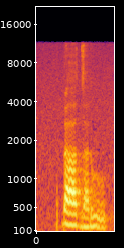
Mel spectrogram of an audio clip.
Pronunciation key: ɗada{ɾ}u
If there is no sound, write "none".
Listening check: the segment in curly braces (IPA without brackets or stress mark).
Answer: ɾ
